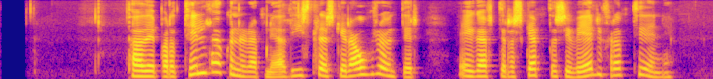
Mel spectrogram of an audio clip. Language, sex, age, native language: Icelandic, female, 50-59, Icelandic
